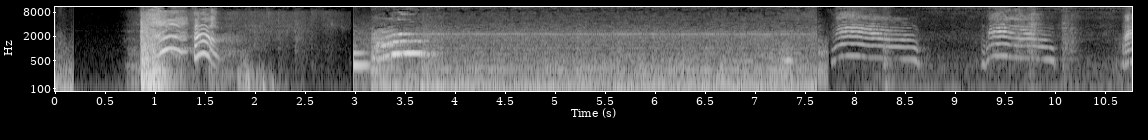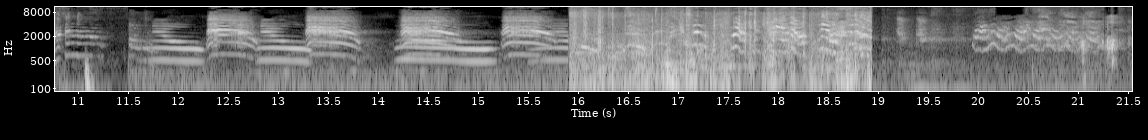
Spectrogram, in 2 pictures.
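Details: Domestic cats in a funny compilation of cats fighting: a run of about a dozen short, bent, falling meows in quick succession, with abrupt cuts between scenes, a burst of harsh broadband noise near the end and faint background clatter.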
